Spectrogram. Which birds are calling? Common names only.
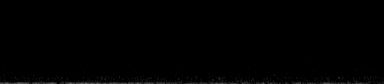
Rock Wren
